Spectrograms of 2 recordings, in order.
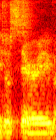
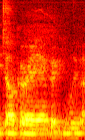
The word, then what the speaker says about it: Docere: We say Docere, but people say Docere. I've heard everything. – I was thinking it was like Spanish. It's D-O-C-E-R-E, Docere.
